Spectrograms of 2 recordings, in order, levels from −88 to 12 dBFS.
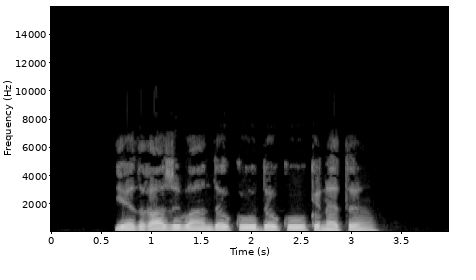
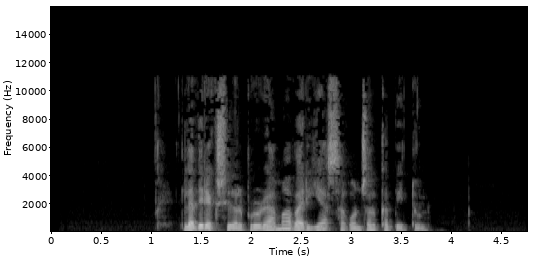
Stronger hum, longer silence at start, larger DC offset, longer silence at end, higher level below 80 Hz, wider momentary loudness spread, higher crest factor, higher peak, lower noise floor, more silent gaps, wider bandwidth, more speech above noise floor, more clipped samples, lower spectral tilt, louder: neither; second, 0.65 s vs 1.35 s; neither; second, 0.7 s vs 1 s; first, -54 dBFS vs -72 dBFS; second, 6 LU vs 14 LU; second, 12 dB vs 22 dB; first, 0 dBFS vs -4 dBFS; first, -84 dBFS vs -75 dBFS; neither; second, 6.8 kHz vs 11.5 kHz; first, 73 dB vs 52 dB; neither; first, -10 dB/octave vs -5 dB/octave; first, -12 LUFS vs -23 LUFS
